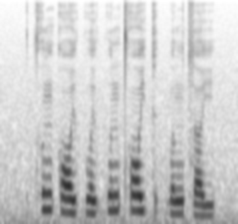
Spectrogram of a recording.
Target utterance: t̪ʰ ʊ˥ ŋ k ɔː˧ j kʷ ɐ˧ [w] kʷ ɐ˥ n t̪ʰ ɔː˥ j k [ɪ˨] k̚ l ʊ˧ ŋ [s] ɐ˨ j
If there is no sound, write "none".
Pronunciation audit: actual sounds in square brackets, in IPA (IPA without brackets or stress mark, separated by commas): j, ɪ˧, t͡s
